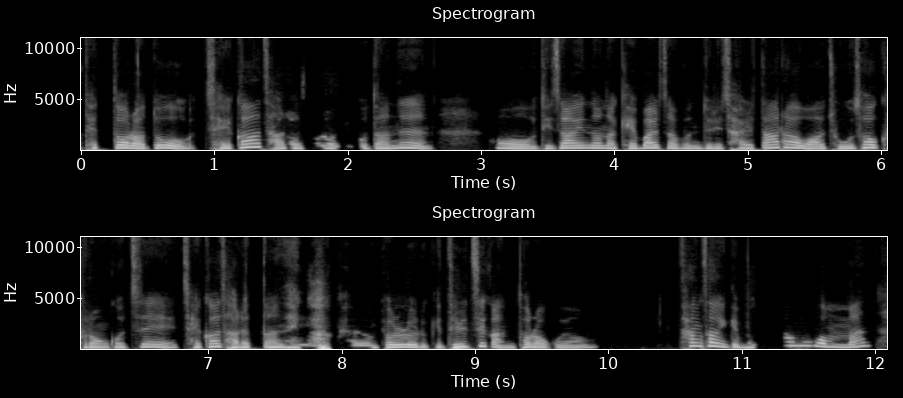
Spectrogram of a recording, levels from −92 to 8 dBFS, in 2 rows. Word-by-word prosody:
됐더라도 215 -1 +2
제가 290 +12 +1
잘해서라기보다는 210 - -2 0.5
어 205 -4 0
디자이너나 240 +1 0
개발자분들이 210 -3 -1
잘 190 0 -4
따라와 255 -7 +1
줘서 205 +8 +1
그런 200 -5 -2
거지 210 +2 -2
제가 270 +8 +1
'잘했다.'는 205 -2 +2
생각은 205 0 +1
별로 230 0 +5
이렇게 205 -1 -1
들지가 255 - +2
않더라고요. 190 0 -2 0.7
항상 335 -1 +2
이렇게 230 -3 0
못한 370 - -5
것만 270 0 0
215 Hz, 330 characters per minute, -22 LUFS, 200-250 Hz, 0.7 s, 별로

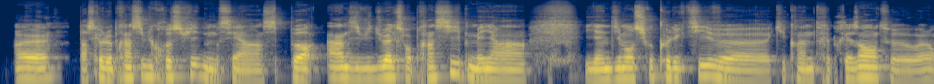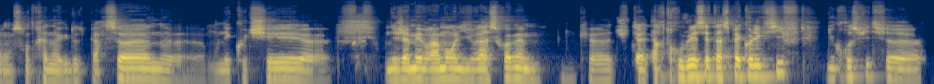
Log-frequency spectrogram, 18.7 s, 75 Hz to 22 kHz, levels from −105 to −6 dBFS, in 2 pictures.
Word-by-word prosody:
Ouais, 115 - -1
ouais, 115 0 +4 0.2
parce 100 0 -1
que - - +2
le 115 -3 +4
principe 120 +3 0
du 125 - -1
CrossFit 125 +3 +1
donc 105 -7 -3
c'est - - -1
un 95 -1 -3
sport 110 +3 +1
individuel 120 +1 +2
sur 125 -2 0
le - - -6
principe 125 +7 0
mais 110 -4 +2
il 110 - +3
y - - +3
a 105 - -1
un 100 -1 -2 0.6
il 105 - -5
y - - +3
a - - +2
une 110 - +3
dimension 115 +2 +2
collective, 125 +2 -1
heu, 95 -2 -1
qui 95 - -10
est - - -25
quand 110 - -6
même 105 - -2
très 105 0 -9
présente, 120 +2 0
heu, - - -3
voilà, 95 +2 -4
on 95 -2 -10
s'entraîne 100 +2 -6
avec 95 0 -7
d'autres 95 -1 -14
personnes, 110 -1 +1
heu, 95 -1 -12 0.3
on 100 - -14
est 100 - -8
coachés, 110 +2 -1
heu, 95 -2 -4 0.6
on - - -2
est 105 - 0
jamais 110 +1 +5
vraiment 110 +1 +4
livré 105 -1 0
à 105 - +3
soi-même, 110 -1 0 0.2
donc 105 0 -24
heu, 100 0 -7
tu - - -9
t'es - - +1
tu - - -9
as - - -1
retrouvé 130 +2 +3
cet 135 0 +2
aspect 120 +3 +5
collectif 135 +3 +1 0.3
du 115 - -8
CrossFit, 125 +4 -4
heu? 105 -2 -2
110 Hz, 210 wpm, -24 LUFS, 105-120 Hz, 0.6 s, jamais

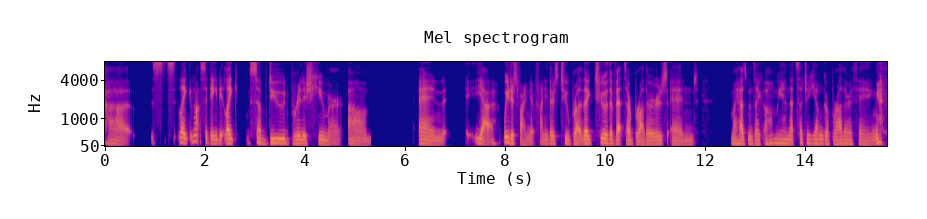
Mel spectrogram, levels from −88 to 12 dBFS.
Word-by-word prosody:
uh, 120 -4 -4 0.5
s - - 0
s - - -1
like, 165 -2 +4
not 215 - +1
sedated 135 -5 0
like, 150 -1 +4 0.2
subdued 150 -1 +3
British 135 0 +1
humor, 135 +3 -3
um, 115 -7 -3 1.0
and 120 -6 0 0.6
yeah, 130 - +2 0.2
we, 180 +1 +7
just, 145 -1 +2
find 110 -1 -5
it - - -6
funny. 60 - -6
There's 130 -1 -1
2 140 0 -2
broth 125 +2 +2
like, 135 -2 +5
2 155 0 +3
of 145 - +5
the 140 - +4
vets 125 - +3
are 125 -1 +3
brothers, 120 +2 0
and 115 -1 -5 0.7
my 130 -1 -2
husband's 125 -1 0
like, 115 -1 -2
"Oh 140 0 -3
man, 140 -2 -1
that's 130 -5 -2
such 145 0 -4
a - - 0
younger 135 0 -1
brother 125 +1 -2
thing." 120 +4 -1
130 Hz, 155 wpm, -25 LUFS, 120-140 Hz, 1.0 s, we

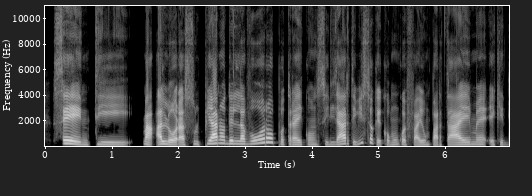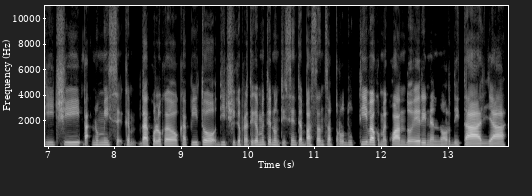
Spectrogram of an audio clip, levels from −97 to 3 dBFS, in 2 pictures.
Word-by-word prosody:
Senti, 170 -8 +3 0.2
ma 185 -3 +6
allora, 170 -7 +5
sul 190 +4 -11
piano 240 +3 +6
del 230 -2 0
lavoro, 255 - +2
potrei 165 - -2
consigliarti 170 +5 0
visto 295 - -5
che 150 - -4
comunque 165 +3 -7
fai 140 -1 -2
un 155 +1 -8
part-time 165 +5 +1
e 150 - -9
che 150 0 -13
dici: 160 +1 -7
"Mah, - - -5
non 155 0 -13
mi 160 0 -8
se", - - -12
c - - -11
uhm, - - -22
da 135 -1 0
quello 140 -1 -5
che 140 - -6
ho 130 -1 -1
capito, 155 +2 -5
dici 160 0 -11
che 150 - -7
praticamente 150 +4 -7
non 155 -2 -9
ti 140 0 -17
senti 150 0 -10
abbastanza 140 +2 -5
produttiva 150 +6 -3
come 155 -5 -10
quando 135 +1 0
eri 145 +2 -2
nel 135 -2 -9
nord 135 +1 -10
Italia, 135 0 +1
155 Hz, 185 wpm, -24 LUFS, 145-175 Hz, 0.2 s, ma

